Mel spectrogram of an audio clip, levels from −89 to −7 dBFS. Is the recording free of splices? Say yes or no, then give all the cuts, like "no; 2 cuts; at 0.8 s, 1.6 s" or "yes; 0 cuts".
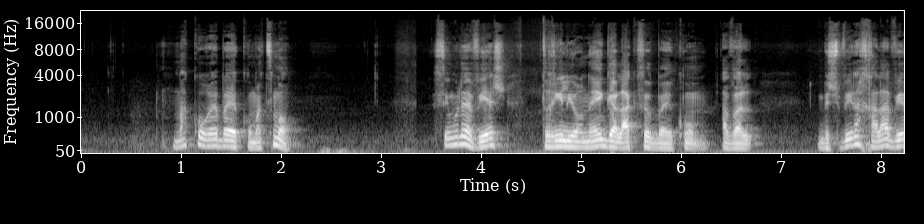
no; 2 cuts; at 3.3 s, 6.3 s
